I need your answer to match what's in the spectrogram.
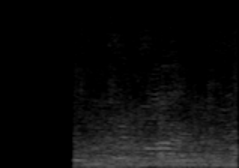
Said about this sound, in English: You'll hear some background noise during these interviews, and that's just the sound of the crowds that were there. There was quite a few people going from booth to booth.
